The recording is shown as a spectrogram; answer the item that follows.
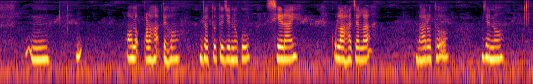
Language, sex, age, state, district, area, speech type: Santali, female, 18-30, West Bengal, Birbhum, rural, spontaneous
